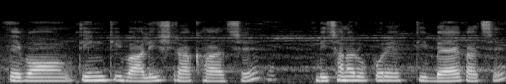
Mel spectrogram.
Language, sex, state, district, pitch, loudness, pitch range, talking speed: Bengali, male, West Bengal, Dakshin Dinajpur, 170 Hz, -15 LUFS, 165-185 Hz, 120 wpm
